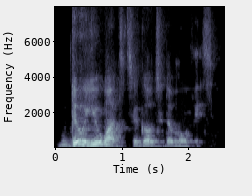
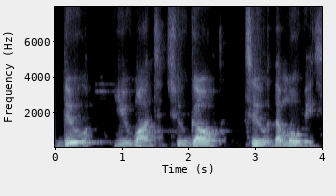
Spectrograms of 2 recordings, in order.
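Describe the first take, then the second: First: Said in the usual way. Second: "Do you want to go to the movies?" slowly, with a pause before "to the movies"; slow and enunciated. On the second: Shown as a demonstration. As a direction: spell it out slowly for learners, leaning on "Do". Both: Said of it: "okay to speak slow and enunciate".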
